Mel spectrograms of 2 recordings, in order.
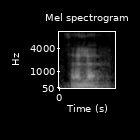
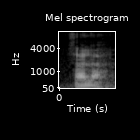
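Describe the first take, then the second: No difference in how they are said.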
